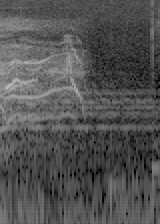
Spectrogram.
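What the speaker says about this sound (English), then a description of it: "It's a cat." A single cat meows close by, a short, clear, drawn-out cry that falls in pitch and fades out within a second, alone in a quiet room.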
